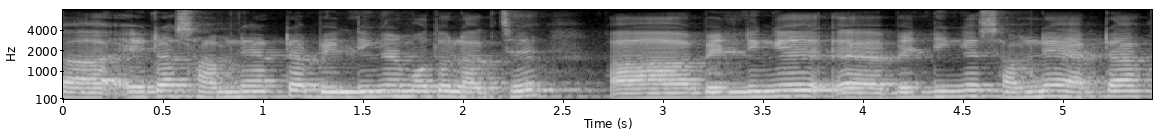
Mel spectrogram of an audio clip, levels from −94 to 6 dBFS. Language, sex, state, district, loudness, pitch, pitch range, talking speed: Bengali, male, Jharkhand, Sahebganj, -13 LUFS, 170 Hz, 155-180 Hz, 175 wpm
